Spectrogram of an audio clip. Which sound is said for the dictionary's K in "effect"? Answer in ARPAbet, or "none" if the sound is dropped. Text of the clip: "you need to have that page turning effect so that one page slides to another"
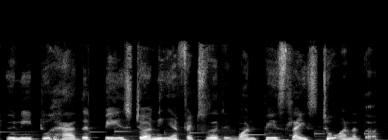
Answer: K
